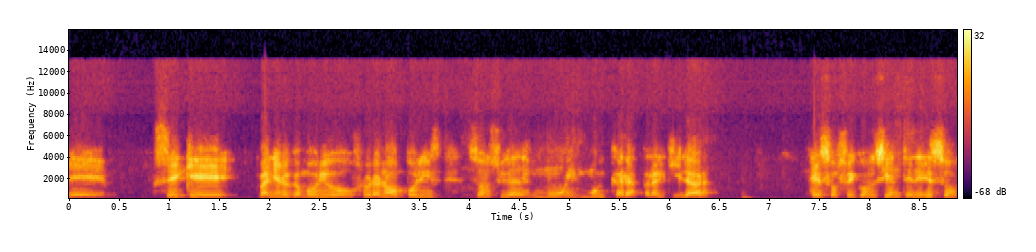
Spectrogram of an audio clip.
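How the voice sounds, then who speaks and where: A man speaks very slowly at a medium pitch. His intonation is fairly even and his loudness very even. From Argentina. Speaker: caller seeking advice. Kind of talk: recorded question message.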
